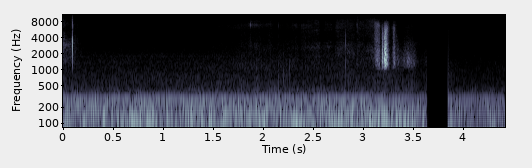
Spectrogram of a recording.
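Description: Steady low background hum with a faint steady tone through it. A single short, sharp noise about three seconds in, then a brief dropout to silence near the end.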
